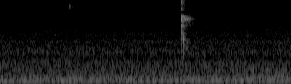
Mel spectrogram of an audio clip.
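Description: Near silence: faint room tone, broken by one short, sharp click about a second and a half in.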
